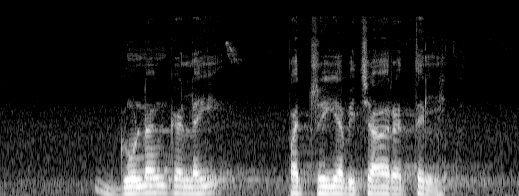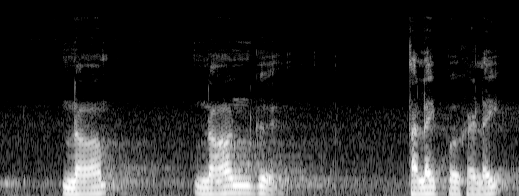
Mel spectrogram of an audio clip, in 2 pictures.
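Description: A middle-aged man speaks with slow, drawn-out emphasis into a microphone over loudspeakers.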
